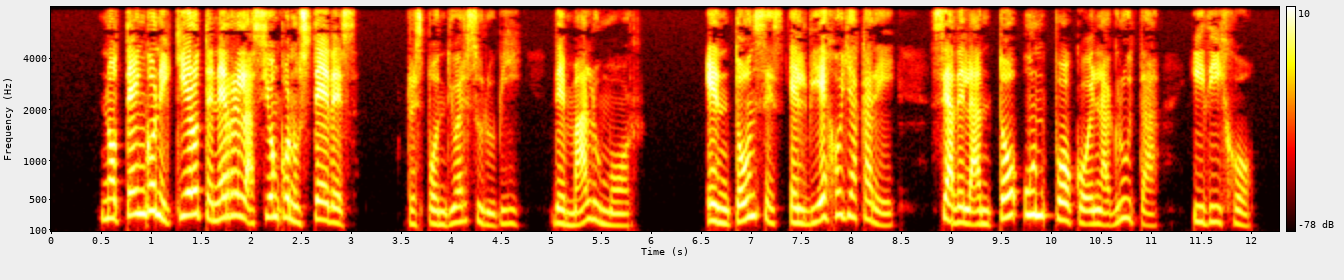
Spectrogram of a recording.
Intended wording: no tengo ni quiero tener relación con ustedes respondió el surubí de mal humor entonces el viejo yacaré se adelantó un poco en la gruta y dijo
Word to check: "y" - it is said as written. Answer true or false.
true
